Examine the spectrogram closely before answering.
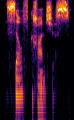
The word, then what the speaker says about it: self-conscious: this word this is self-conscious again we're going to keep the stress on con self-conscious self-conscious self-conscious is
